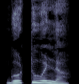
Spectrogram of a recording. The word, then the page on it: ಗೊಟ್ಟುವಳ್ಳ: goṭṭuvaḷḷa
